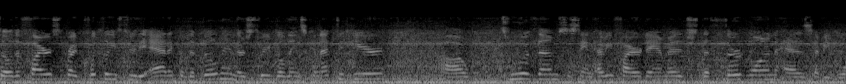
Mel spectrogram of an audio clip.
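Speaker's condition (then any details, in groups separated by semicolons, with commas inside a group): No condition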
